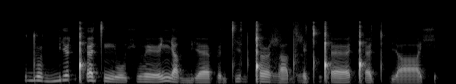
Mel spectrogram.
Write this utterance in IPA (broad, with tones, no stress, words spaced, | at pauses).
du˦˨d bʲœ˦˥ǃʼɛ˦˨tʲ ɲuː˩çβɪː˨˩˦ɲa˩d bʲɛː˩pɪ˩dtʲa˦˨d ǃœ˦˨ɮa˩dɮɪ˨˩˦tʲ ǃʼɛː˨˩˦ǃʼɛ˨˩˦tʲ pʲaː˩ç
